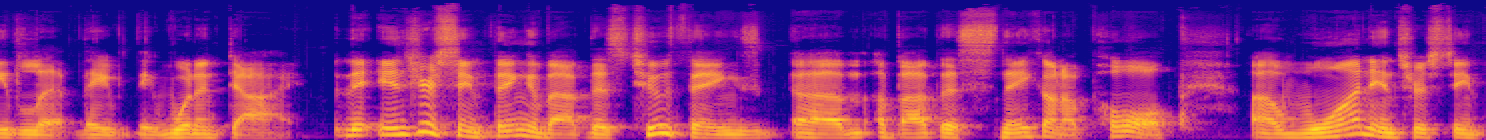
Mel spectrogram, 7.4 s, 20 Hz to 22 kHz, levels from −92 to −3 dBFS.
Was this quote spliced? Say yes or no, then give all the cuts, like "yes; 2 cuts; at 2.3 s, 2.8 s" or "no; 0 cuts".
yes; 1 cut; at 4.0 s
